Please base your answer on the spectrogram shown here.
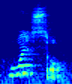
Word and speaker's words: whistle: accent on top and with T le the T is silent so it sounded out what it's so whistle hey number 18 do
